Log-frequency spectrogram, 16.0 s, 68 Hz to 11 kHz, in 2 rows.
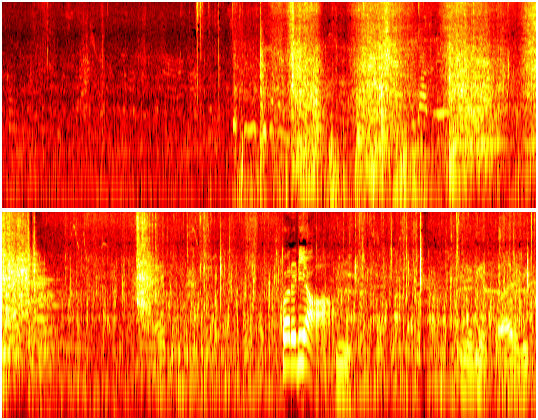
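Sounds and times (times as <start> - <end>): metal lid scraping on pot: 3.8 - 12.2.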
